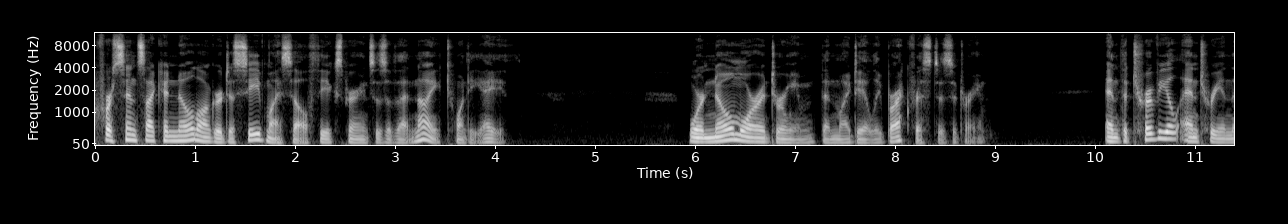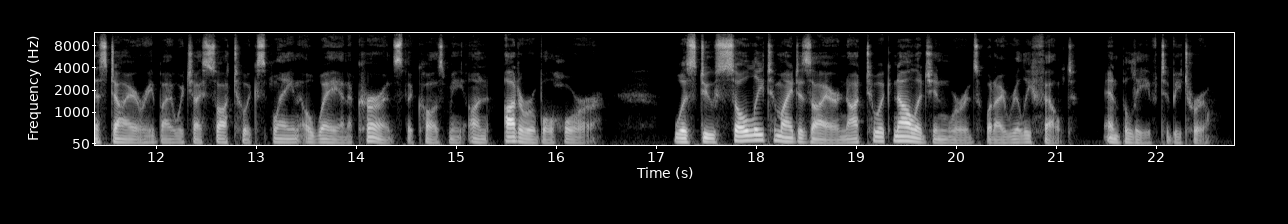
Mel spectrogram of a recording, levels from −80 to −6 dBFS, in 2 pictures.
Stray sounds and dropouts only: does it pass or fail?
pass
